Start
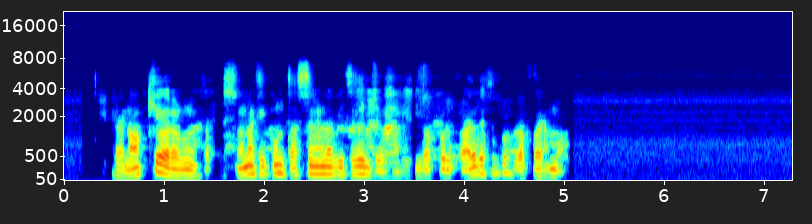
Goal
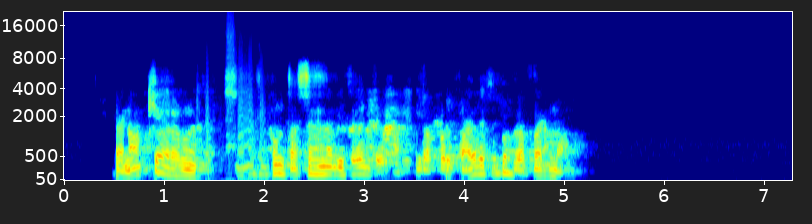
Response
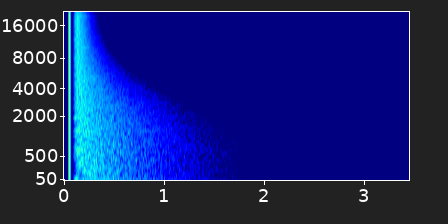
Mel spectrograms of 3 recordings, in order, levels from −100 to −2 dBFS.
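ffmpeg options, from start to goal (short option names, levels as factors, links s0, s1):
-filter_complex "[0:a]agate=range=0.0562:threshold=0.00355:ratio=16:detection=peak,asettb=1/sr,asplit=3[s0][s1][s2];[s0]atrim=end=2.814[s3];[s1]atrim=start=2.81:end=3.82,asetpts=PTS-STARTPTS,afade=t=in:d=0.004:c=qsin,afade=t=out:st=1.006:d=0.004:c=qsin,acrossover=split=310 2100:gain=0.2 1 0.1[s4][s5][s6];[s4][s5][s6]amix=inputs=3:normalize=0[s7];[s2]atrim=start=3.816[s8];[s3][s7]acrossfade=d=0.004:c1=hsin:c2=qsin[s9];[s9][s8]acrossfade=d=0.004:c1=qsin:c2=hsin,alimiter=limit=0.0944:level=0:latency=1:release=121,acompressor=threshold=0.0141:ratio=2.5,flanger=delay=1.1:depth=4.4:regen=-36:speed=1:shape=triangular,asettb=1/sr,asplit=3[s10][s11][s12];[s10]atrim=end=1.314[s13];[s11]atrim=start=1.31:end=2.06,asetpts=PTS-STARTPTS,afade=t=in:d=0.004:c=qsin,afade=t=out:st=0.746:d=0.004:c=qsin,aeval=exprs='(tanh(501*val(0)+0.15)-tanh(0.15))/501':c=same[s14];[s12]atrim=start=2.056[s15];[s13][s14]acrossfade=d=0.004:c1=hsin:c2=qsin[s16];[s16][s15]acrossfade=d=0.004:c1=qsin:c2=hsin,asplit=2[s17][s18];[s18]adelay=134.1,volume=0.0708,highshelf=f=4000:g=-3.02[s19];[s17][s19]amix=inputs=2:normalize=0,asplit=2[s20][s21];[1:a]atrim=start_sample=2205,afade=t=out:st=0.25:d=0.01,atrim=end_sample=11466[s22];[s21][s22]afir=irnorm=-1:irlink=0,volume=0.355[s23];[s20][s23]amix=inputs=2:normalize=0,volume=1.78"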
